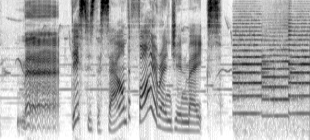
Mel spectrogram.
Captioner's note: bleats; siren blaring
